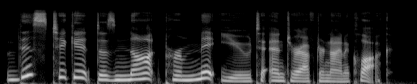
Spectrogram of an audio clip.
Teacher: permit, stress on the second part, is a verb, and it means to allow something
